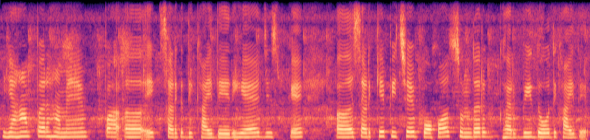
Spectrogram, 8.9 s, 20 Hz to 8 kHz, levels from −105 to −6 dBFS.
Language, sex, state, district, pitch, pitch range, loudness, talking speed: Hindi, female, Chandigarh, Chandigarh, 235 Hz, 225-250 Hz, -15 LUFS, 155 wpm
